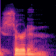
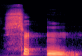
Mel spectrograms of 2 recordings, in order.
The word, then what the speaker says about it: certain: in t-a-i-n example certain you can say certain or certain but don't say certain it's certain what makes you certain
